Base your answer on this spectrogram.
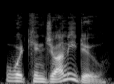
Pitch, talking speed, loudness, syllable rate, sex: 135 Hz, 210 wpm, -17 LUFS, 4.9 syllables/s, male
